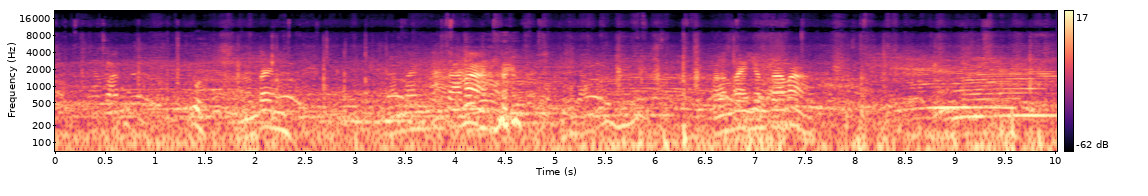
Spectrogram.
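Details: Cattle lowing amid people talking in Javanese, with wavering, drawn-out moos rising and falling over about ten seconds and voices overlapping throughout.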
